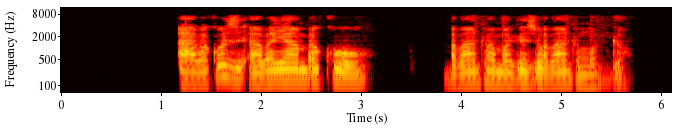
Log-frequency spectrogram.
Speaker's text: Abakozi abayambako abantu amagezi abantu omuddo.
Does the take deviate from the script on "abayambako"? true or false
false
